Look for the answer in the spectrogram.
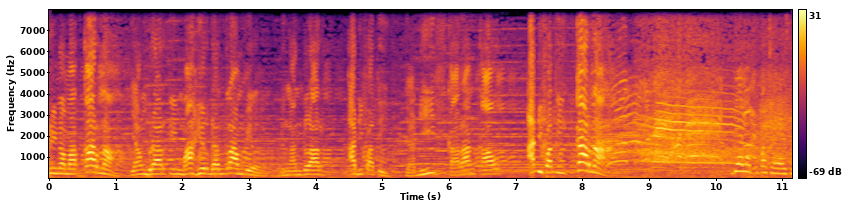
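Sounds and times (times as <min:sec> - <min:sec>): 
speech: 0:00.0 - 0:08.6, 0:10.3 - 0:11.1
crowd cheering and whooping: 0:08.0 - 0:11.1.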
